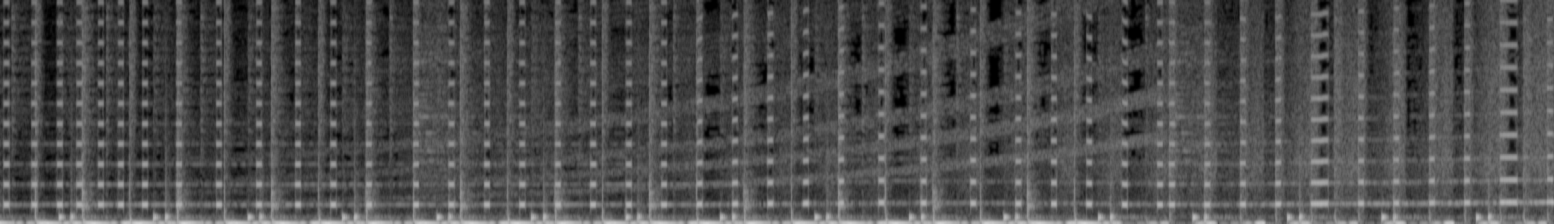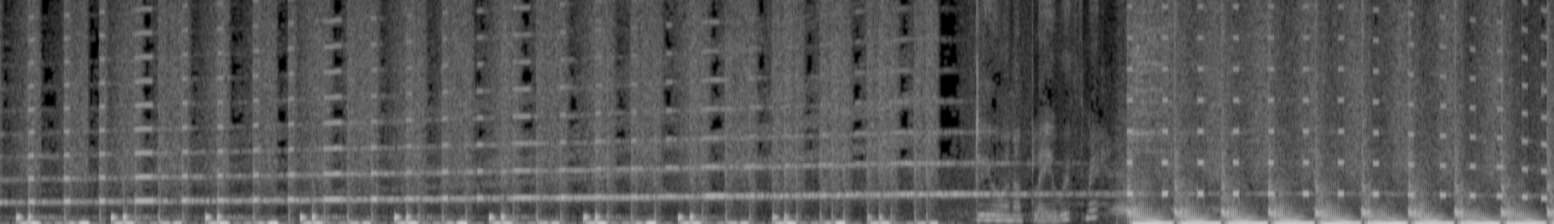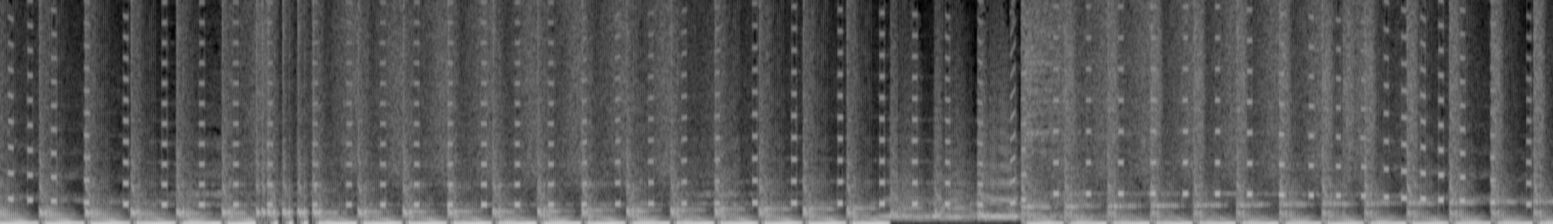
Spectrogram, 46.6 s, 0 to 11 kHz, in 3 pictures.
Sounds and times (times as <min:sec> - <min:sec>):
Electronic dance music: 0:00.0 - 0:46.6.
